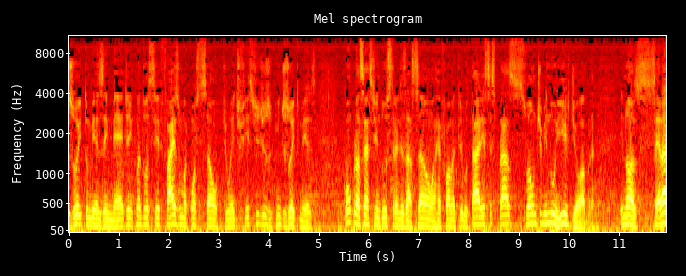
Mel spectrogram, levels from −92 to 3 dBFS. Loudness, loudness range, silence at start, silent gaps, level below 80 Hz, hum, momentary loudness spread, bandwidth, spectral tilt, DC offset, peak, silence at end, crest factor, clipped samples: -16 LUFS; 3 LU; 0 s; none; -30 dBFS; none; 9 LU; 10.5 kHz; -6 dB/octave; under 0.1%; 0 dBFS; 0 s; 14 dB; under 0.1%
